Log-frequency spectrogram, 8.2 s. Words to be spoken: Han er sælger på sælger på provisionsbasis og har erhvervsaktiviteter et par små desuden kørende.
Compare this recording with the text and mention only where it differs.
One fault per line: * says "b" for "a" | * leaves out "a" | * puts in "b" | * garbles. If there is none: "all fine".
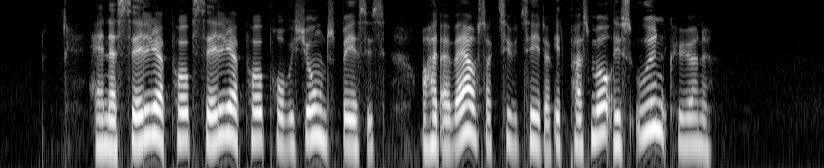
all fine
